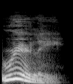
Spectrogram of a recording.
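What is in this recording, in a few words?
"really", British English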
